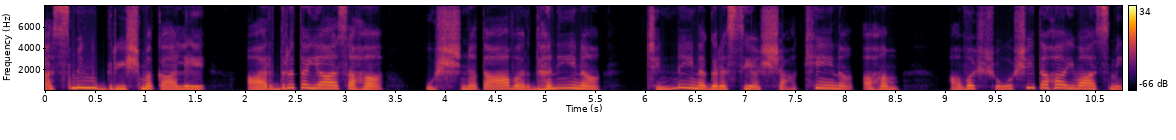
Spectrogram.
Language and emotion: Sanskrit, sad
